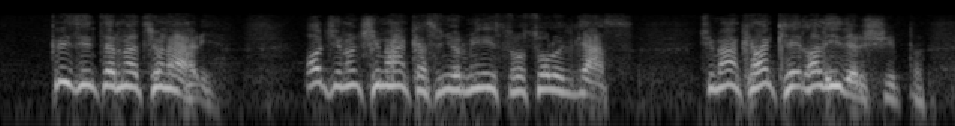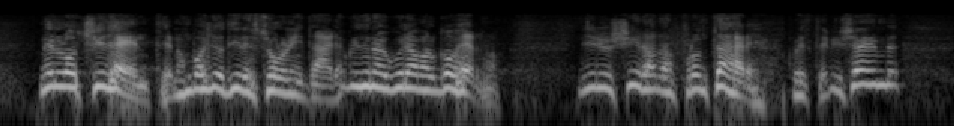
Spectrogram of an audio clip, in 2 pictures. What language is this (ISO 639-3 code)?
ita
